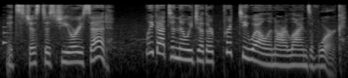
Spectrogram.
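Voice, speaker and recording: A woman playing a composed, dutiful female patrol captain in a video game, speaking in a measured, dryly wry way. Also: medium pitch, very animated, a little hiss or hum, close to an everyday voice. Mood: explanatory, calm. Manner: measured, dry, articulate.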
